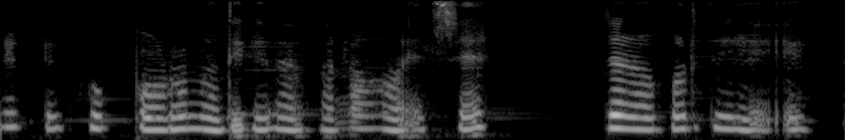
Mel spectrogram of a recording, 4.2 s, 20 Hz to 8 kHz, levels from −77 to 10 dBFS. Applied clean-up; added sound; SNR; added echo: neural mask model DeepFilterNet 3.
